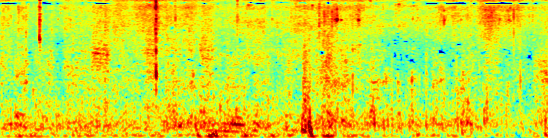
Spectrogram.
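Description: Rustling of tall dry grass and footsteps on a dirt path as dogs nose through the undergrowth, with a few sharp clicks.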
